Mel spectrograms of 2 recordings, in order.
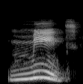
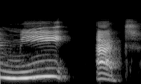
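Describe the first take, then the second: First: Only the first vowel is sounded, one syllable. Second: Both vowels are sounded, making two syllables. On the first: The speaker calls it right. "You only sound the first vowel" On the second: The speaker calls it wrong. "we don't say me at"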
